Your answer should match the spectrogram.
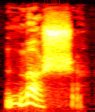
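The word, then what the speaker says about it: moche: Mush. Don't insist on the final H. Then you get the last sound is sh mush.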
